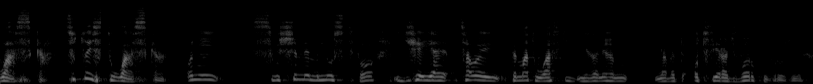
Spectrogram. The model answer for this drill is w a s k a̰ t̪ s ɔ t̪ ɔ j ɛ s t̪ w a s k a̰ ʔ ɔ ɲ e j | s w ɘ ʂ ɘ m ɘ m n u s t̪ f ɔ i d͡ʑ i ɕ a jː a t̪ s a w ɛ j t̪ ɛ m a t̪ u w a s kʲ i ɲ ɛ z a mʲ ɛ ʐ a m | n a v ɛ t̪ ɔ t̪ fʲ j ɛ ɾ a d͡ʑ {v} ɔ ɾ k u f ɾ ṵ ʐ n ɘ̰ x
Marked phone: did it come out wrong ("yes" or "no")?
no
